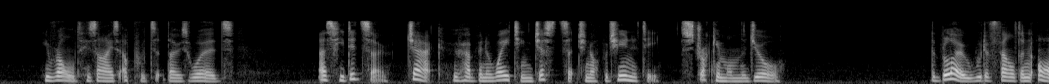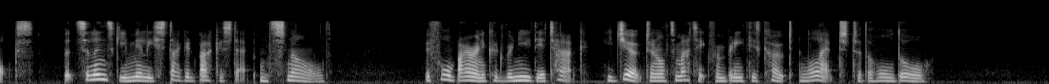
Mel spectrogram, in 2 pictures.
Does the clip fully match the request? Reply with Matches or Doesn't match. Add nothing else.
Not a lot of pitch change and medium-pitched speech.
Doesn't match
